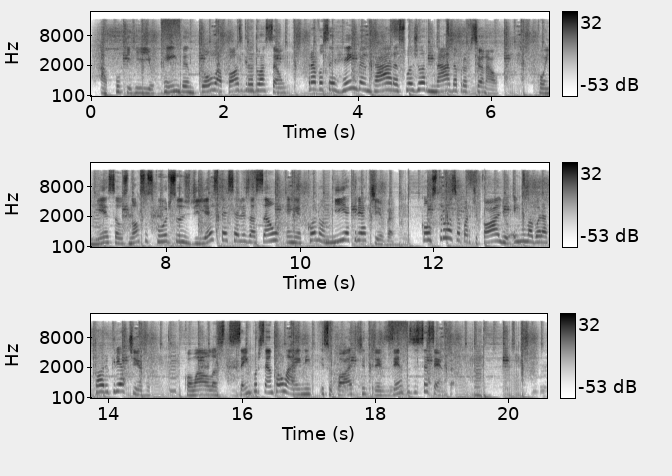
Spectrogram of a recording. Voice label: Portuguese Brazilian

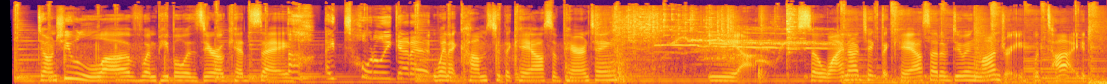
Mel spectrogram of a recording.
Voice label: english canadian commercial

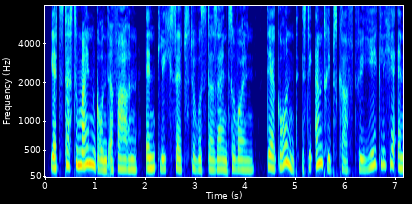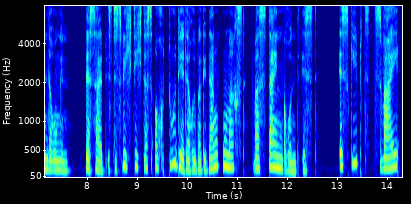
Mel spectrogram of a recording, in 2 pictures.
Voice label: german narration

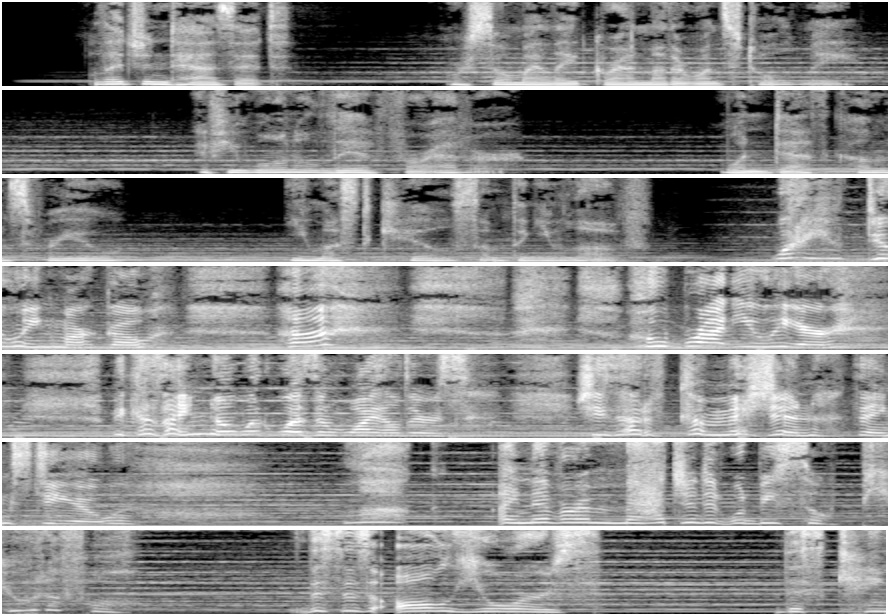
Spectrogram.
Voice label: english canadian video games

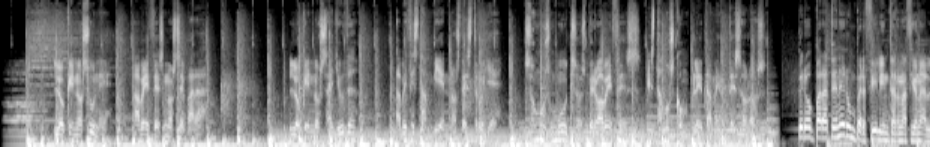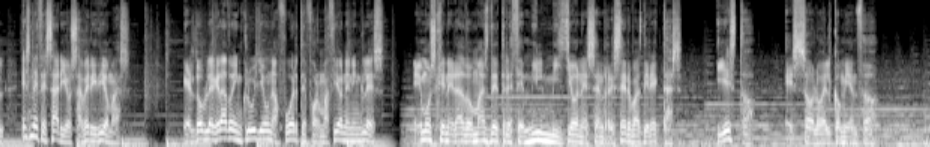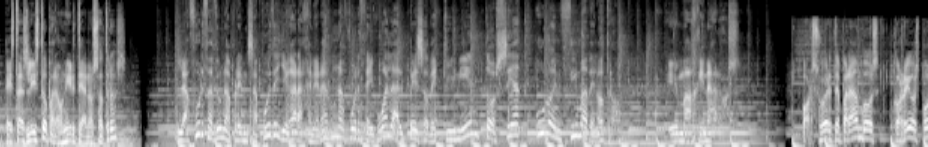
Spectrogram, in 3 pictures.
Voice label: spanish corporate videos

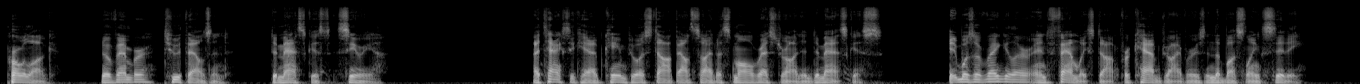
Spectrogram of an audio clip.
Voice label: english american audiobooks

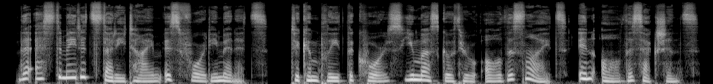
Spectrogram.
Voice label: english international e-learning

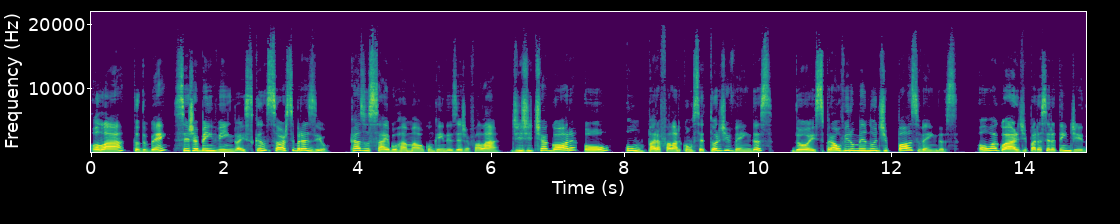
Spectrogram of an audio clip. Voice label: portuguese brazilian ivr, voice actor

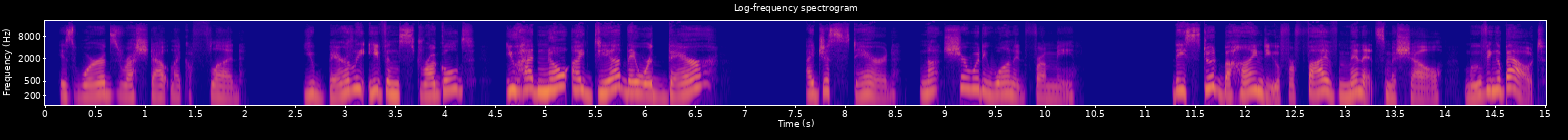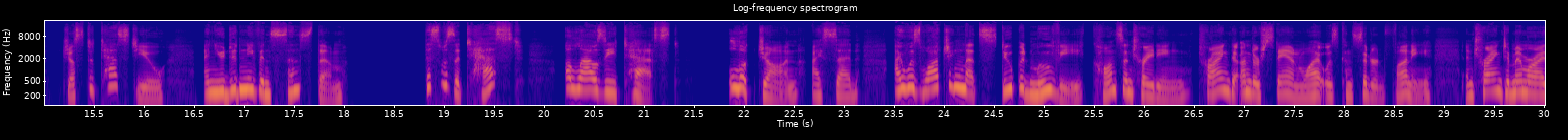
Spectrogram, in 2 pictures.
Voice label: English American audiobooks

